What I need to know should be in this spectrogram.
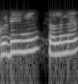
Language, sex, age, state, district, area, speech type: Tamil, female, 18-30, Tamil Nadu, Cuddalore, rural, conversation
